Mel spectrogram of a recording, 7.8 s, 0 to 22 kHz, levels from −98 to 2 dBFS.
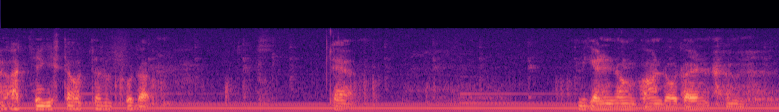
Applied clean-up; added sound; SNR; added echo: none; Piano + Piano; 20 dB; none.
